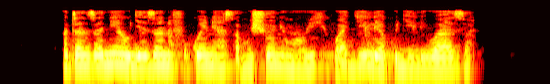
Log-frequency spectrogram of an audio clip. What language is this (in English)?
Swahili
